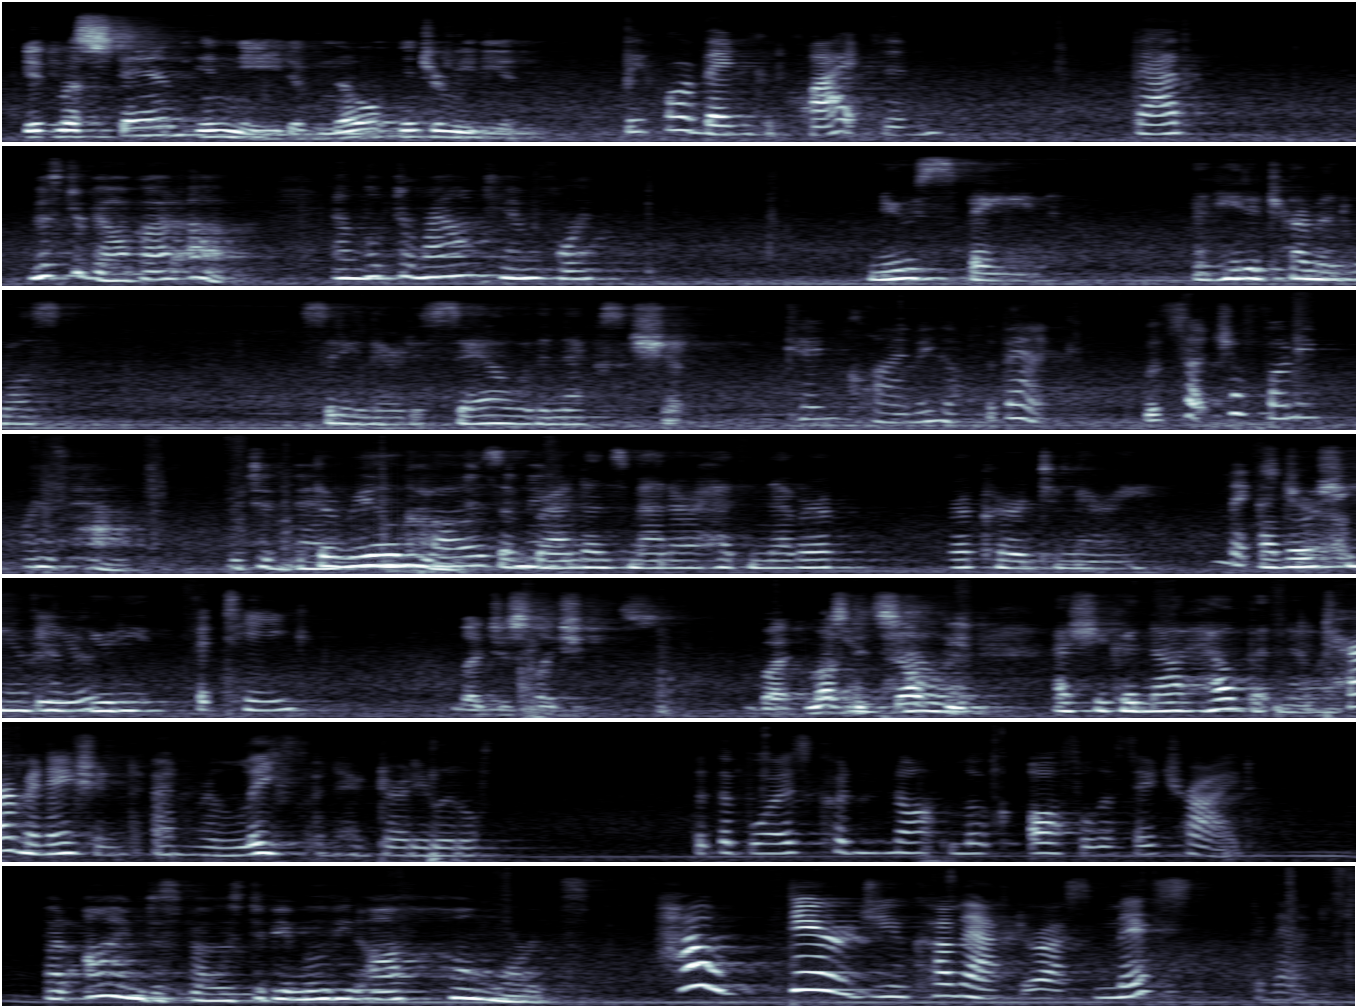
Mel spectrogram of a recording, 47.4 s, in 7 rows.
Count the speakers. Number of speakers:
4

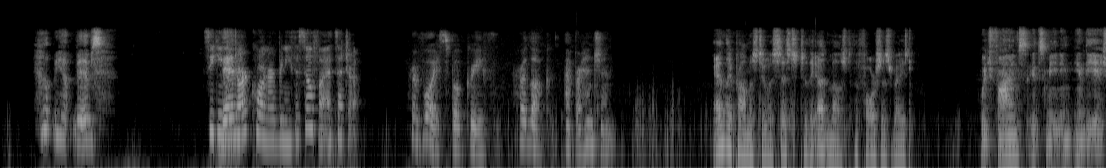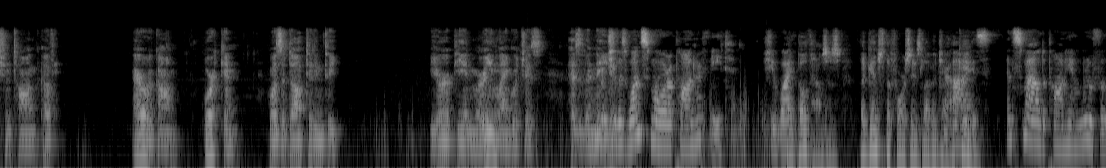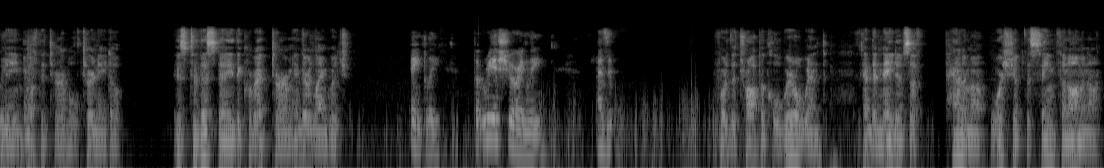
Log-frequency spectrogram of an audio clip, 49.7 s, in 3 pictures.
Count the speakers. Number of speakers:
5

